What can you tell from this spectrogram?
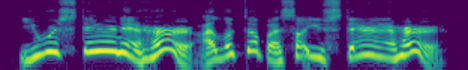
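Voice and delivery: very high-pitched indignant accusation; reenacted accusation. Accusing the man of staring at her, high indignant voice. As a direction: act out protesting, voice shooting up high.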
